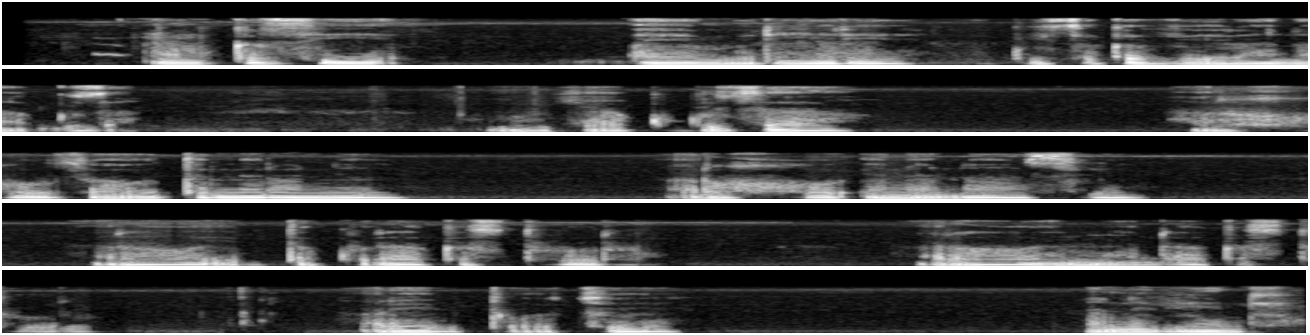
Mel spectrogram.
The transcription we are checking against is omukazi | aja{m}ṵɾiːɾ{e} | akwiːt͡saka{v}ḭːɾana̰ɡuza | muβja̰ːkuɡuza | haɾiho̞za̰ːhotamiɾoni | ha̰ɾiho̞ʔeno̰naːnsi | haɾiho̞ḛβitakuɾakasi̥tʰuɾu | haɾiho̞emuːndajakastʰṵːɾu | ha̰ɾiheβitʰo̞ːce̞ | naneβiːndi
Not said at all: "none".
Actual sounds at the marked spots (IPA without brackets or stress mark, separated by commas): m, e, v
